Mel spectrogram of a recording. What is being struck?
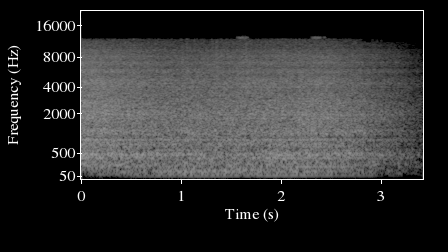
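Nothing is struck.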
